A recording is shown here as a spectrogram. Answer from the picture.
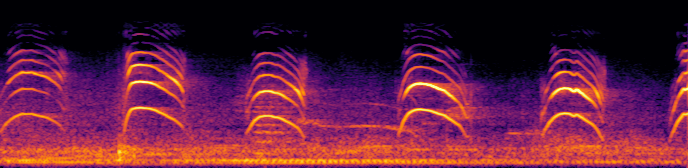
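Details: Little kittens, five together, calling to their mother with high arching mews, each rising then falling, repeated about every second and a half.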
